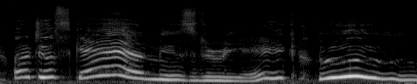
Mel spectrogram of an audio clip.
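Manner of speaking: very slow, loud, high, spooky cartoon ghost voice. Teasing Mr. Egg: Scooby-Doo ghost voice. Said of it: "Sound like a ghost from like Scooby-Doo".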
